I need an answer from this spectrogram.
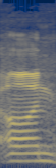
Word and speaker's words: Un: Which way do you pronounce it? We pronounce it UN, but we're not particularly picky about it.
